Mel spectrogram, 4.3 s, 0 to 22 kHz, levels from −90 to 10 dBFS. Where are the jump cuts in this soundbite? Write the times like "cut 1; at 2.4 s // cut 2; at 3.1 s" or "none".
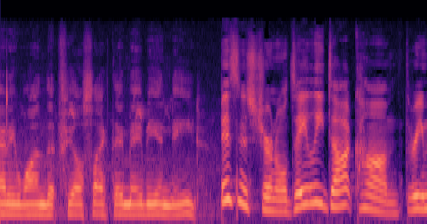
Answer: cut 1; at 2.0 s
